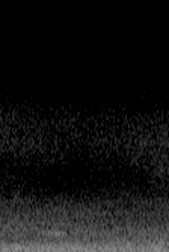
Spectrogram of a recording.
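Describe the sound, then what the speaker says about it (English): Ocean surf rolls in at Mt Maunganui beach in New Zealand, a steady broad wash of breaking waves with some wind buffeting the microphone, continuous and moderately loud. "One of New Zealand's best surf beaches."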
